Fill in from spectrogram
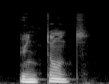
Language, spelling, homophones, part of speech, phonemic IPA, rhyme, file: French, tente, tante / tantes / tentent / tentes, noun / verb, /tɑ̃t/, -ɑ̃t, Fr-tente.ogg
- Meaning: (noun) tent; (verb) first/third-person singular present of tenter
